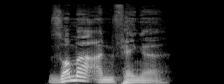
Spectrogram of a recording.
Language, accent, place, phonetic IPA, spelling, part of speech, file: German, Germany, Berlin, [ˈzɔmɐˌʔanfɛŋə], Sommeranfänge, noun, De-Sommeranfänge.ogg
- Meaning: nominative/accusative/genitive plural of Sommeranfang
